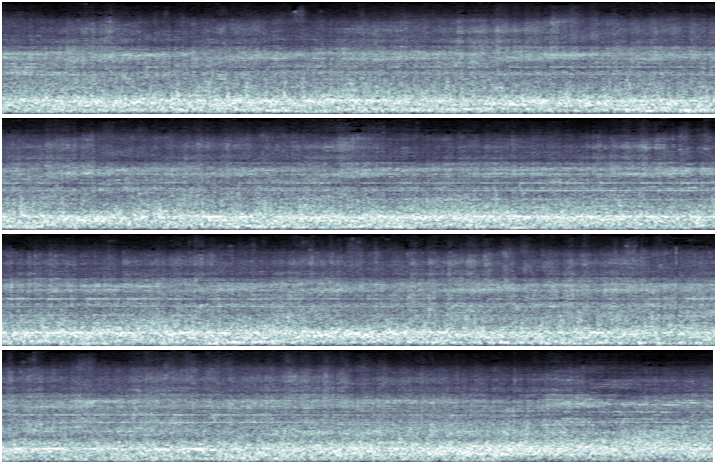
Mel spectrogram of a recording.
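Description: Freight train of tank cars rolling steadily past: a continuous rumble of wheels on rail with clickety-clack, and a thin, steady high tone running over it.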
